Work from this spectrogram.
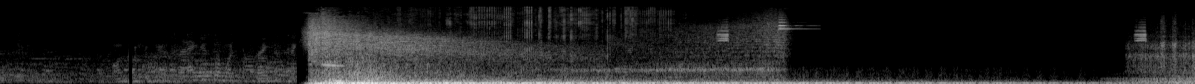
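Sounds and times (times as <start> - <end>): low rumble: 3.1 - 11.9.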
